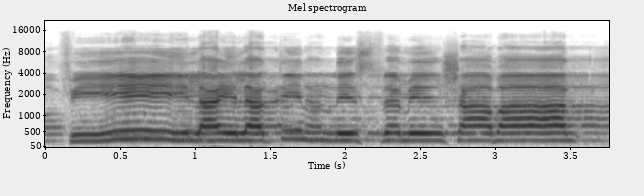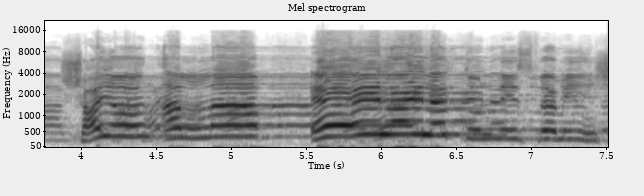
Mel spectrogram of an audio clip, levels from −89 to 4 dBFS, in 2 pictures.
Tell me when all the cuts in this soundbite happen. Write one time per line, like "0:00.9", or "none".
0:06.5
